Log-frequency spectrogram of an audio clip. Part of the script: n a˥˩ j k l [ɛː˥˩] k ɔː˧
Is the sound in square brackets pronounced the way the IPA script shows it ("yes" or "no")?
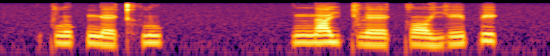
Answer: no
